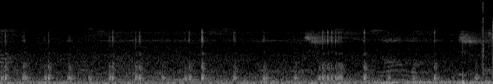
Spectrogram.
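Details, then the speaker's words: Peugeot 307 suspension, stabilizer link disconnected: quick regular clacking about four knocks a second from the loose lower ball joint worked by hand; upper joint binds, causing a creaking noise; knock plus creak in steering. "aqui embaixo tá bem folgado Então ela tem um barulho de batida e esse barulho de rangendo que é lá em cima"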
